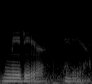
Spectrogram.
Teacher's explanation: meteor will be two syllables for some people but three for those who consider it the same as the stem in meteoric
